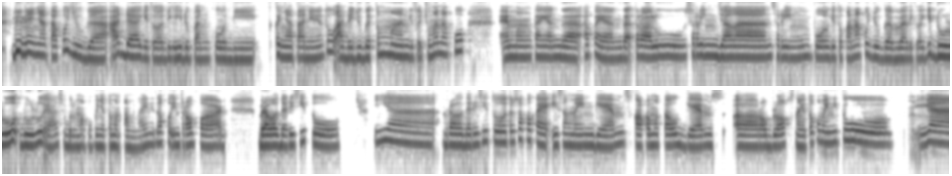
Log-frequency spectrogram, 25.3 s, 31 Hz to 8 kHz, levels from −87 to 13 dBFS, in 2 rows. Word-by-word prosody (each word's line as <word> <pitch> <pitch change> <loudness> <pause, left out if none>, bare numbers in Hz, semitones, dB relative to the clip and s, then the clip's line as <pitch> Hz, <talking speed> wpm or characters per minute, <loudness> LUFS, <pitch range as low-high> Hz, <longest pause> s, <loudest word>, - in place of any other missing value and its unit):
dunia 285 -3 +4
nyata 240 -4 +2
aku, 325 +6 -2
juga 195 -6 0
ada 235 -4 +3
gitu 195 -2 -4 0.2
di 200 - -4
kehidupanku, 190 -1 -3
di 185 0 -5 0.2
kenyataan 205 -4 -1
ini 200 +2 -2
tuh 305 +5 -4
ada 200 -1 +3
juga 205 +1 -2
teman 240 -1 0
gitu, 210 - -7
cuman 260 +4 0
aku 305 +4 -2 0.5
emang 210 +1 +1
kayak 215 -1 +1
enggak 200 -2 +3
apa 235 +2 -3
ya, 195 -2 +2
enggak 195 0 +1
terlalu 220 0 +1
sering 235 -1 -2
jalan, 215 0 +5
sering 210 -2 -4
ngumpul 210 -1 -4
gitu. 200 -1 -5
Karena 215 +4 0
aku 255 - -4
juga 195 -2 -2
balik 190 +1 -3
lagi 195 +6 -2
dulu 225 +3 +4
dulu 215 +4 +1
ya 190 +1 -3
sebelum 195 -3 -6
aku 195 -1 -12
punya 200 -1 -3
teman 195 0 -5
online 190 +4 -5
itu 240 - -7
aku 245 0 -5
introvert. 210 -2 0 0.4
Berawal 205 0 +6
dari 210 +1 -1
situ 210 -6 -3 0.5
iya, 285 +2 0 0.7
berawal 215 -1 +1
dari 210 +1 -2
situ, 265 +1 -5 0.2
terus 255 +3 -5
aku 290 -1 0
kayak 220 -3 +4
iseng 220 +1 -3
main 210 0 -1
games. 200 +5 0
Kalau 205 -1 +3
kamu 215 0 +1
tahu 205 0 +3 0.2
games, 195 +2 +1 0.2
eee, 195 0 +4
Roblox. 200 +2 -1
Nah, 195 - +1
itu 190 - -9
aku 280 - -6
main 245 -1 +1
itu 285 +3 -2 0.9
iya 255 +5 +7
210 Hz, 170 wpm, -23 LUFS, 200-230 Hz, 0.9 s, iya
